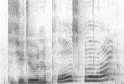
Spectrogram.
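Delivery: ordinary delivery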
